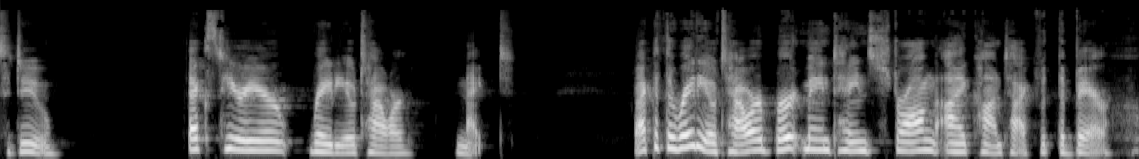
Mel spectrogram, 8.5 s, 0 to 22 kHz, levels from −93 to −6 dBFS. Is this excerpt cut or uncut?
uncut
